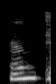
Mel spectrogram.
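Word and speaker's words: gente: В інших випадках читається як твердий і дзвінкий г. Як твердий і дзвінкий г. Будь ласка, прочитай ці слова. Горила, люди. Горила, хенте, і люди. Хенте. Абсолютно правильно.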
